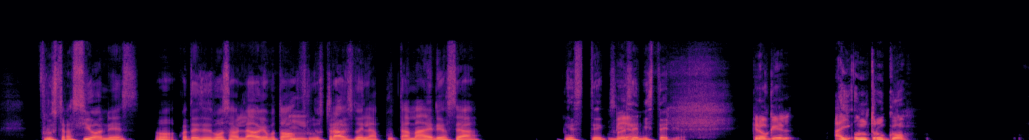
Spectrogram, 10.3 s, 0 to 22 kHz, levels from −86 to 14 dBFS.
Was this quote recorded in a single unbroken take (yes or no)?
no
